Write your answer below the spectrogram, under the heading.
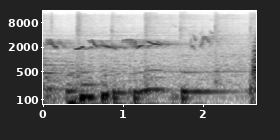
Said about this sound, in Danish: Solsortene derimod, ja, de er optaget ud af mit vindue på anden sal på Nørrebro i København på en varm sommeraften lige ved skumringstid.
